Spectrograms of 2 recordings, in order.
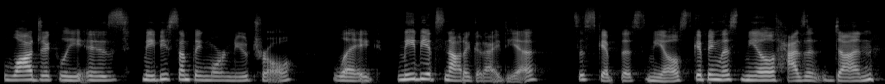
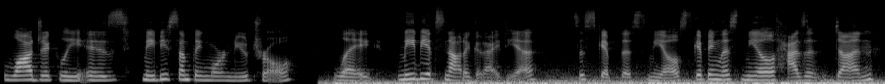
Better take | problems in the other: first | low rumble; noticeable; from 3 s on; 20 dB below the speech

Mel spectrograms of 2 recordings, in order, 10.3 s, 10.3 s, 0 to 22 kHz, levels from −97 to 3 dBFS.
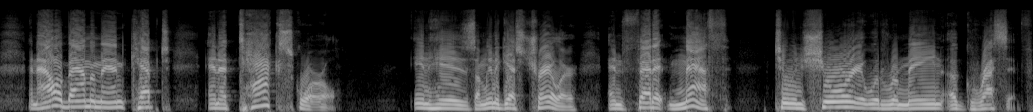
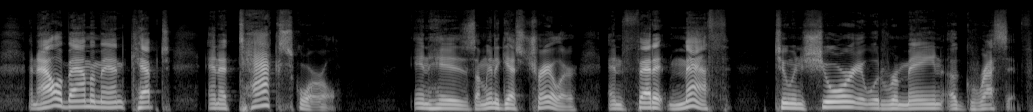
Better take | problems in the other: second | distortion; heavy; 7 dB below the speech

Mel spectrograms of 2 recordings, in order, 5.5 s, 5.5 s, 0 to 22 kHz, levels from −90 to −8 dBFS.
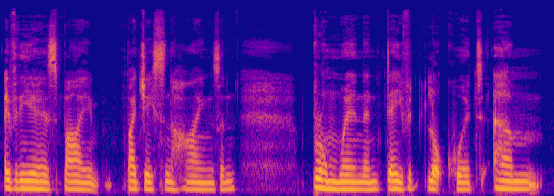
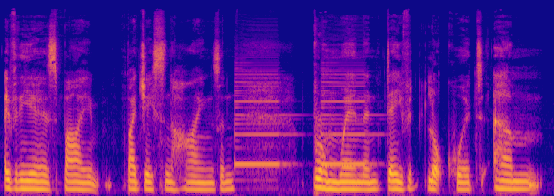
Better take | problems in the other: first | alarm; noticeable; from 2.5 to 4 s; peak 7 dB below the speech

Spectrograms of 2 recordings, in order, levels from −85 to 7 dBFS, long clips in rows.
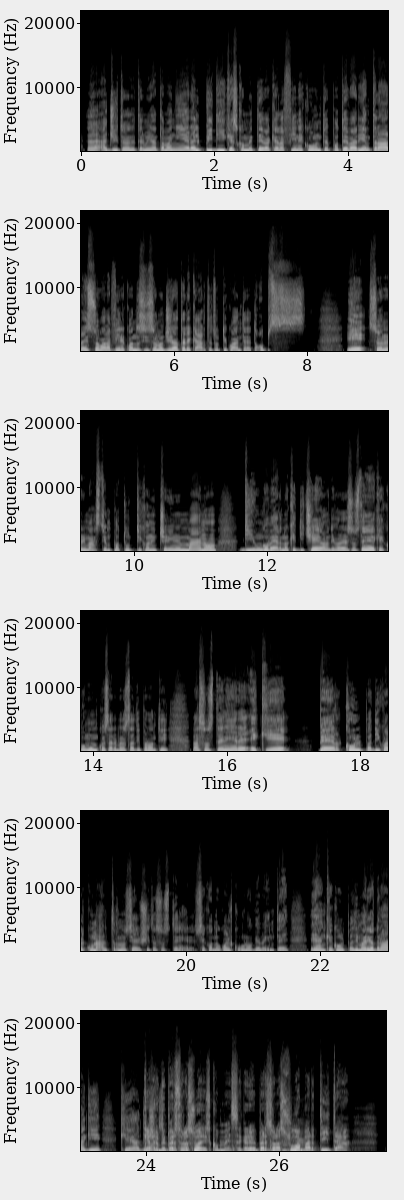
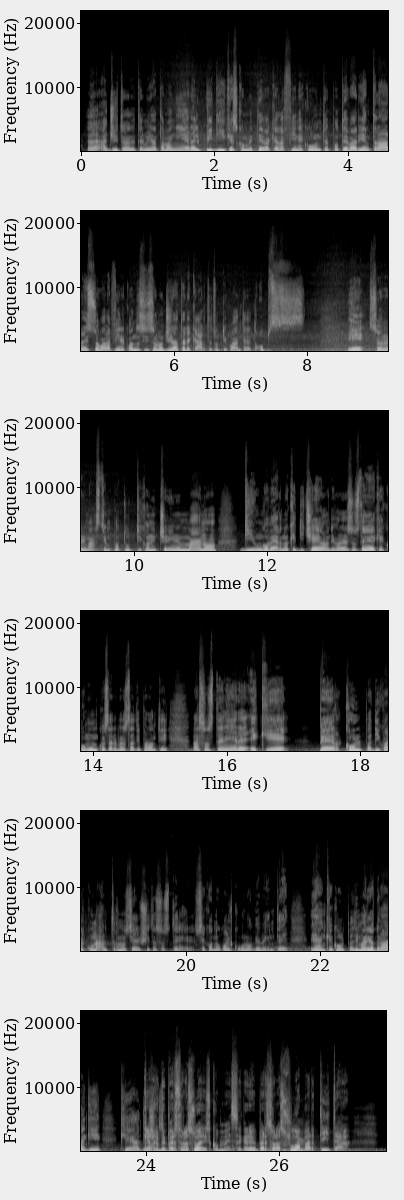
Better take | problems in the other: first | traffic noise; faint; throughout; 25 dB below the speech

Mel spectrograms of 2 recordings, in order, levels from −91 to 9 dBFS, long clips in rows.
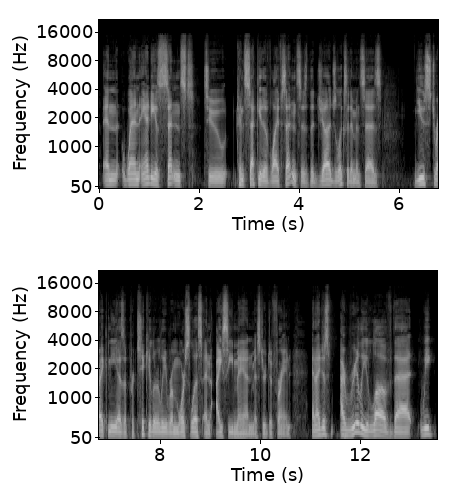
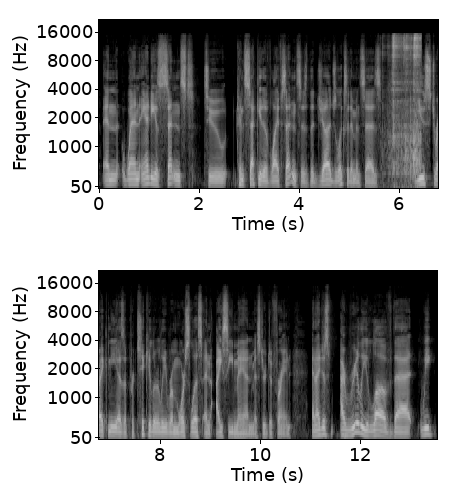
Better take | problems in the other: first | clattering dishes; loud; at 6 s; peak 5 dB above the speech

